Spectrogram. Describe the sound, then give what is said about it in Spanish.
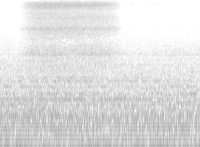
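A person inhales deeply during a guided breathing exercise: a faint, steady, airy hiss that lasts about a second and a half, alone, then fades. “Vuelve a inhalar.”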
